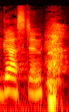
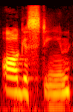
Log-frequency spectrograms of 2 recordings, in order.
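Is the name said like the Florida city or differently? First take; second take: different; city. First: It sounds unlike the Florida city's name. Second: It sounds like the Florida city's name. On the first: The speaker calls it right. "his name is Augustine" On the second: The speaker calls it wrong. "they all mispronounce his name as Augustine. You know, this ain't a city in Florida"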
